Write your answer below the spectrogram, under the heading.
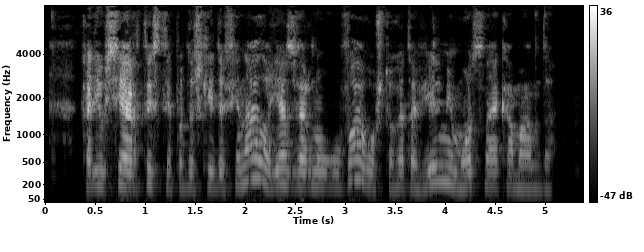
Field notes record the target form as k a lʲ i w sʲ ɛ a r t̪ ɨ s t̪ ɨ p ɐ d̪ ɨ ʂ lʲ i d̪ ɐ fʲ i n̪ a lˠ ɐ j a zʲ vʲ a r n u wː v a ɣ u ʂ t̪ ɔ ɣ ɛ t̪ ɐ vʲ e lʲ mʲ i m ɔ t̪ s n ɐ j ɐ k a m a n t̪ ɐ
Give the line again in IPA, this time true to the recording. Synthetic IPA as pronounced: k a lʲ i w sʲ ɛ a r t̪ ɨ s t̪ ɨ p ɐ d̪ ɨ ʂ lʲ i d̪ ɐ fʲ i n̪ a lˠ ɐ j a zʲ vʲ a r n u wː v a ɣ u ʂ t̪ ɔ ɣ ɛ t̪ ɐ vʲ e lʲ mʲ i m ɔ t̪ s n ɐ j ɐ k a m a n d̪ ɐ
